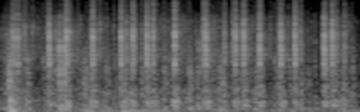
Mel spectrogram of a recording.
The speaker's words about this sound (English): And at the top of the podium sits a woman at the desk who is hunched over, looking like she's kind of scribbling on all of these reels of paper coming off all of these typewriters.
